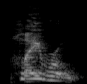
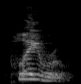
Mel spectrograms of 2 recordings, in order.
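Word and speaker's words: πληρόω: word is p l e o and it's pronounced play rule play rule so this word is a verb it's an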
